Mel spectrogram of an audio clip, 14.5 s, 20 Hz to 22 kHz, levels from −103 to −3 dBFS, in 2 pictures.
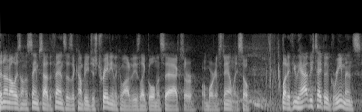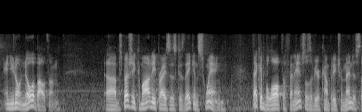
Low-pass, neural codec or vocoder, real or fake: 7.2 kHz; none; real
